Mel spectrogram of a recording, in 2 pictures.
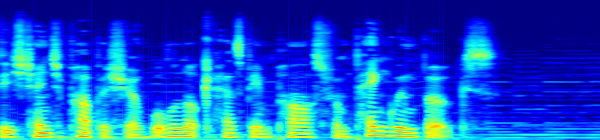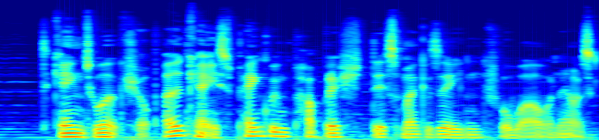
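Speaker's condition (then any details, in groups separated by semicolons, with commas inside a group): No condition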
